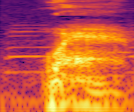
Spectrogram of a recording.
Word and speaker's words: Wham!: ¿Se dice así? ¿Wham? Wham! Se dice Wham.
